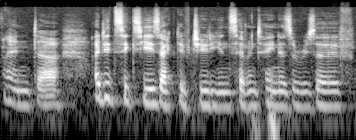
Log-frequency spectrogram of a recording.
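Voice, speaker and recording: Australian woman, mellow low voice. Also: fairly even intonation, brisk, creaky, a little hiss or hum. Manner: warm, enthusiastic, laughs often. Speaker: guest, career consultant. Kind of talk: studio interview. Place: TV studio.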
